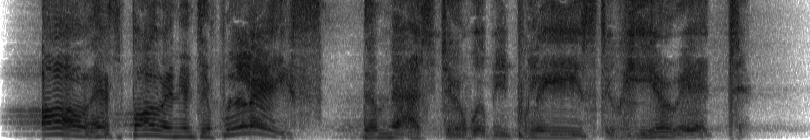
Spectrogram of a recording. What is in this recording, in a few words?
Female Undead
